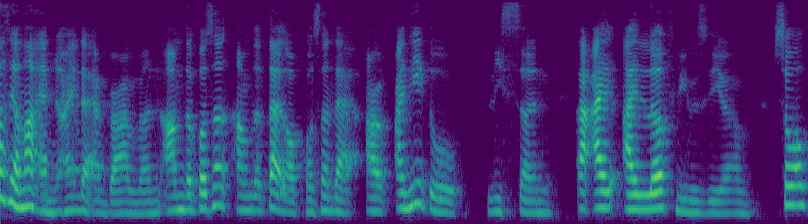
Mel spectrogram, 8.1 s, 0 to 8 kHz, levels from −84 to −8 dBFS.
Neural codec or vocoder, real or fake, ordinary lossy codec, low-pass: codec, 16 kHz, 0.8 kbps, ZipCodec; fake; none; none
